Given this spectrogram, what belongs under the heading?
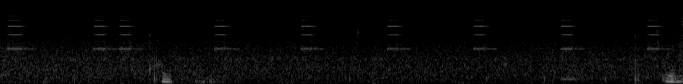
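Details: Short electronic beeps repeating at roughly one-second intervals with occasional low thumps over room noise; a ZOLL R Series defibrillator monitor during transcutaneous pacing; defibrillator pacing beeps.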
